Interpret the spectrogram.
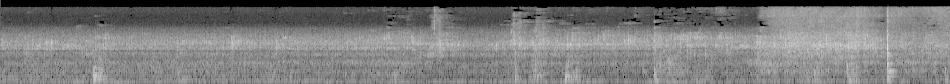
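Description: Pork frying with ginger and garlic in a hot pan, a steady sizzle with a utensil stirring and knocking against the pan now and then. The sizzle grows louder and brighter about eight seconds in, and a sharp knock comes shortly after.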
